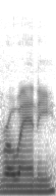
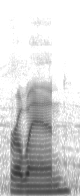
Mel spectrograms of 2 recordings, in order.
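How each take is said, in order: First: The name ends with an added 'ee' syllable. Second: The name ends without an added 'ee' syllable. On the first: "I'm adding a syllable that doesn't even exist in the word" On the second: "that's the correct number of syllables"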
